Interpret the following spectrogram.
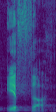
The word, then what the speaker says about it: Jephthah: It's actually, if you pronounce it in Hebrew, it's Iphthah.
